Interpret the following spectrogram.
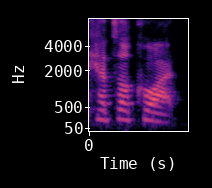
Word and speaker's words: Quetzalcoatl: And I'm like, yeah, and Quetzalcoatl.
